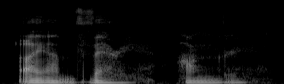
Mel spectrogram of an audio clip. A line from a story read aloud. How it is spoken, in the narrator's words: my stomach rumbled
